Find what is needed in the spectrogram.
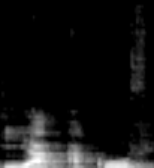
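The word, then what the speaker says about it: יעקב: Esse texto ele se encontra na carta de Tiago, ou de Yaakov, essa é a pronúncia original do nome, no capítulo 1, versículos 14 e 15.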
